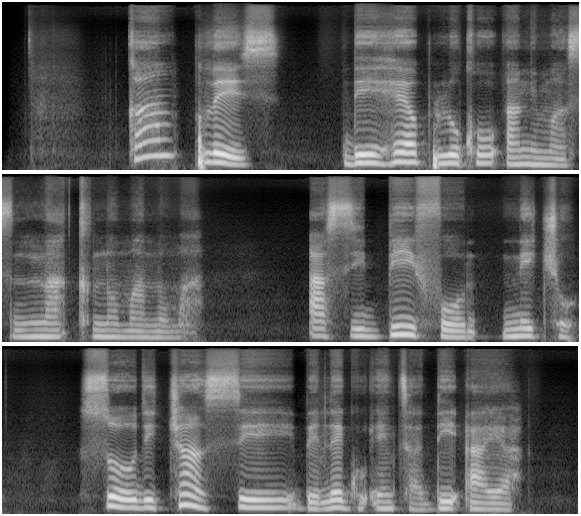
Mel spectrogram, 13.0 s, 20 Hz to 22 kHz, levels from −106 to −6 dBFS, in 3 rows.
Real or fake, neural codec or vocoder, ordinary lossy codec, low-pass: fake; autoencoder, 48 kHz, 32 numbers a frame, DAC-VAE, trained on Japanese speech; none; none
